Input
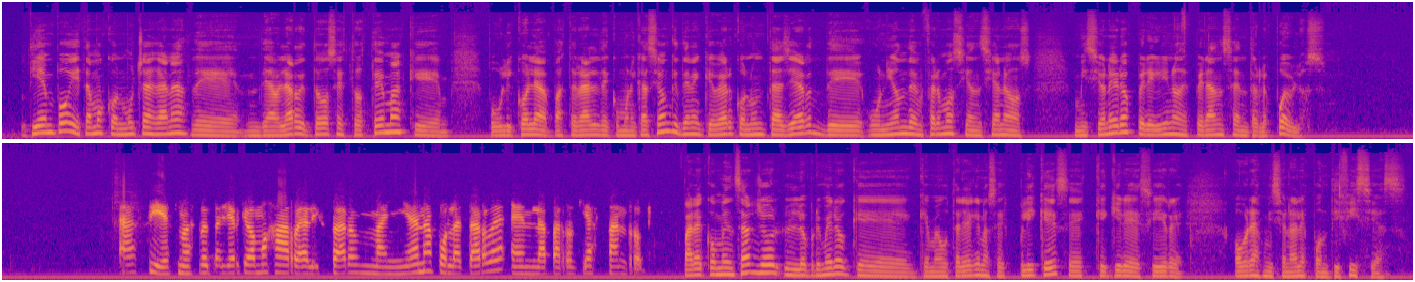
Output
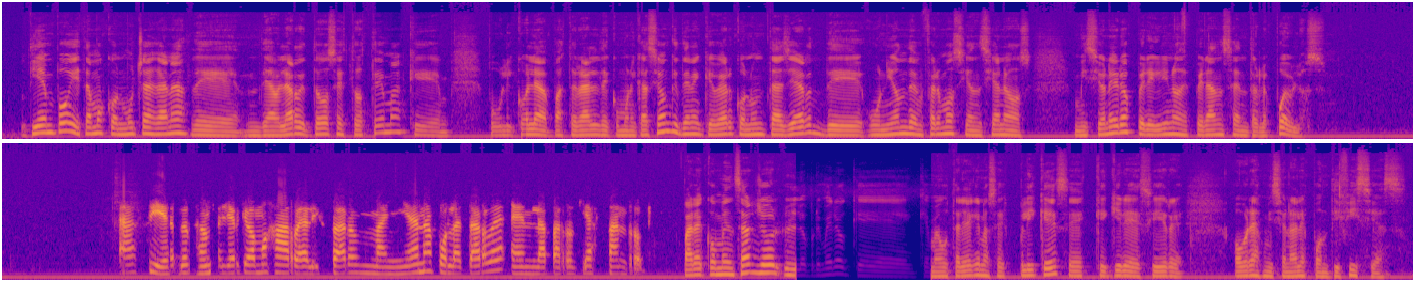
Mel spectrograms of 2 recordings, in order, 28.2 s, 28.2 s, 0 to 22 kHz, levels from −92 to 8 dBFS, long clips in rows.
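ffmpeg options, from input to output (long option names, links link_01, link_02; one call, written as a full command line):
ffmpeg -i in.wav -filter_complex "[0:a]asettb=1/sr,asplit=3[link_01][link_02][link_03];[link_01]atrim=end=3.664[link_04];[link_02]atrim=start=3.66:end=5.24,asetpts=PTS-STARTPTS,afade=type=in:duration=0.004:curve=qsin,afade=type=out:start_time=1.576:duration=0.004:curve=qsin,acompressor=threshold=-24dB:ratio=12:attack=3.2:release=140:knee=1:detection=peak[link_05];[link_03]atrim=start=5.236[link_06];[link_04][link_05]acrossfade=duration=0.004:curve1=hsin:curve2=qsin[link_07];[link_07][link_06]acrossfade=duration=0.004:curve1=qsin:curve2=hsin,asettb=1/sr,asplit=3[link_08][link_09][link_10];[link_08]atrim=end=22.044[link_11];[link_09]atrim=start=22.04:end=23.4,asetpts=PTS-STARTPTS,afade=type=in:duration=0.004:curve=qsin,afade=type=out:start_time=1.356:duration=0.004:curve=qsin,bandpass=frequency=5100:width_type=q:width=5.5[link_12];[link_10]atrim=start=23.396[link_13];[link_11][link_12]acrossfade=duration=0.004:curve1=hsin:curve2=qsin[link_14];[link_14][link_13]acrossfade=duration=0.004:curve1=qsin:curve2=hsin,asplit=3[link_15][link_16][link_17];[link_15]atrim=end=15.792[link_18];[link_16]atrim=start=15.788:end=16.272,asetpts=PTS-STARTPTS,areverse[link_19];[link_17]atrim=start=16.268[link_20];[link_18][link_19]acrossfade=duration=0.004:curve1=hsin:curve2=hsin[link_21];[link_21][link_20]acrossfade=duration=0.004:curve1=hsin:curve2=hsin" out.wav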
